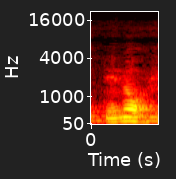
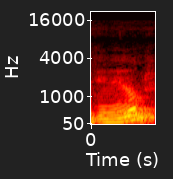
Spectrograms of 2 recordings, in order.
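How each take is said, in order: First: "tenor" said in place of "tenedor", a clipped wrong word; phonemic paraphasia. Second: Said in the usual way. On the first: Shown as a demonstration. Neurologist demonstrating a patient's sound slip to students, plain voice. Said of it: "pero no dicen tenedor, sino tenor". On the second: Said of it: "ellos quieren decir tenedor".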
